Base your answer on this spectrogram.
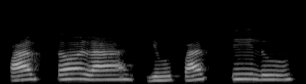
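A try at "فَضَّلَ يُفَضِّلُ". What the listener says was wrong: Faddola bukan pasola. Faddola itu dod. Faddola yufaddilu.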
